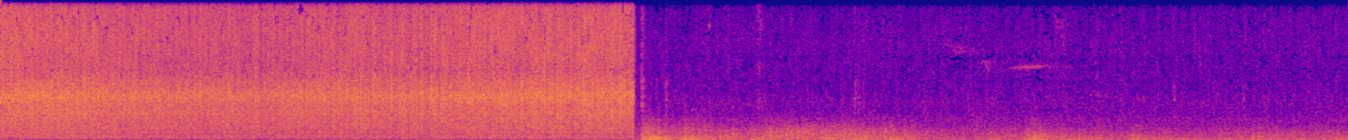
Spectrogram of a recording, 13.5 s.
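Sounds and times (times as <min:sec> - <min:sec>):
rain hissing: 0:00.0 - 0:06.4
low rolling rumble: 0:00.0 - 0:13.4.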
